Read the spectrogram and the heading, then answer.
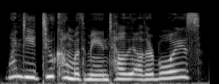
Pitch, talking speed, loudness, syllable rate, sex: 275 Hz, 275 wpm, -14 LUFS, 6.1 syllables/s, female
